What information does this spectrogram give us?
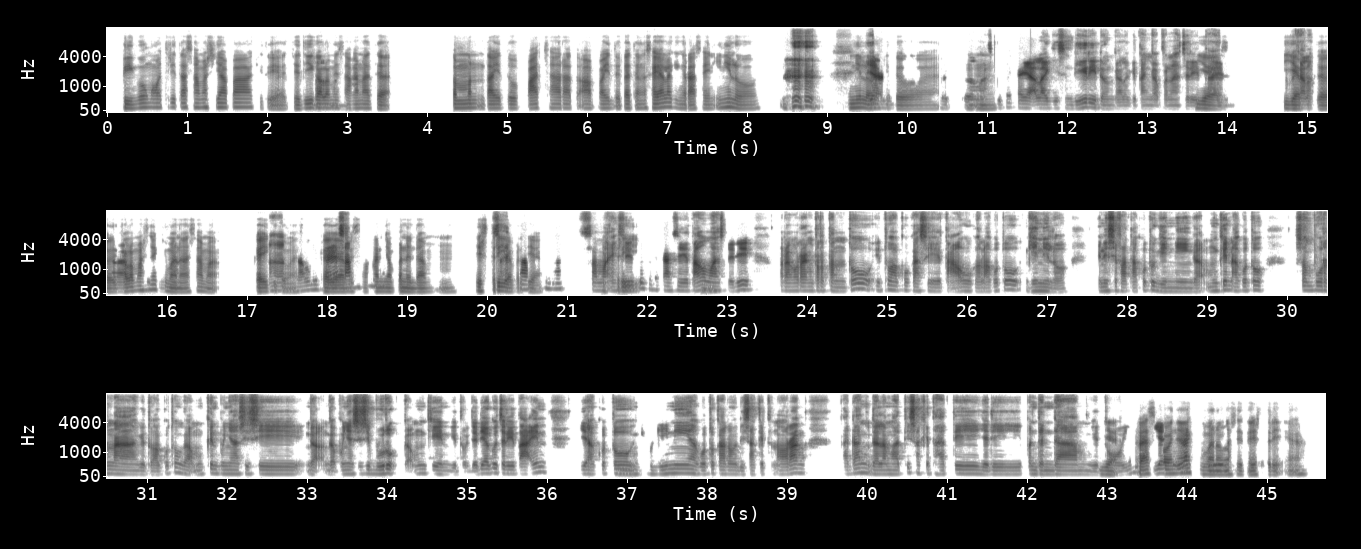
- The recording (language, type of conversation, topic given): Indonesian, unstructured, Pernahkah kamu merasa perlu menyembunyikan sisi tertentu dari dirimu, dan mengapa?
- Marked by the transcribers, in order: laugh; other background noise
